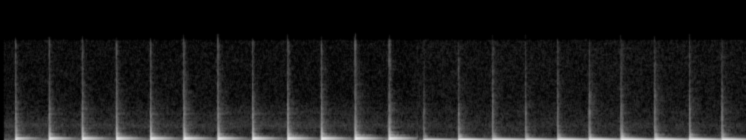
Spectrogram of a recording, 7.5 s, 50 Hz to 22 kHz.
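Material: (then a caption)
Wood. An unattached violin back plate, a thin, hollow, arched shell of carved wood (probably maple) about 35 cm long, is held upright by two fingers along a nodal line and tapped with a fingertip to bring out its tap tones. Twenty-two steady, evenly spaced taps each give a short, clear woody ring. The first eleven sound a brighter tone near 370 Hz, and from about four seconds in the taps shift to a fuller, lower tone around 170 Hz.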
